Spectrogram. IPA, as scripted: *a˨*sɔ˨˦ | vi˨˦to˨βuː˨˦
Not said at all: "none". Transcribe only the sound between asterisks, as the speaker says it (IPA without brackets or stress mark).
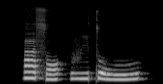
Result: a˦˨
